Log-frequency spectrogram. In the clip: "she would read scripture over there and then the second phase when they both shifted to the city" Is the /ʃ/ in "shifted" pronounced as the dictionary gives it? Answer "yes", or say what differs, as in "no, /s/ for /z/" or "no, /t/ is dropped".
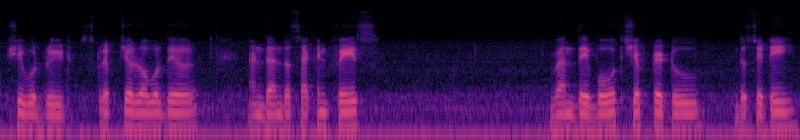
yes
